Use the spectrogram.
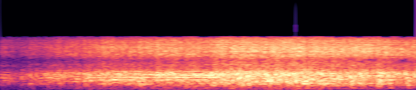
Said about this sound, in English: I got on a train for Plainville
